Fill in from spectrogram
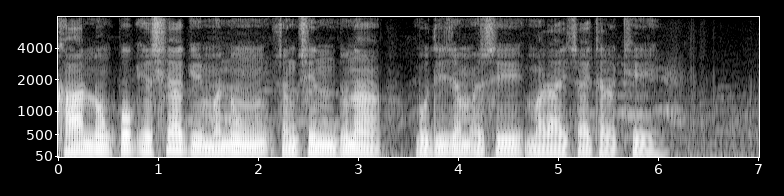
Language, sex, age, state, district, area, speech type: Manipuri, male, 45-60, Manipur, Churachandpur, rural, read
